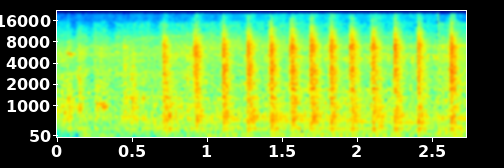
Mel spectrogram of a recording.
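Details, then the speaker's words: CAT 950M wheel loader diesel with a knock suspected to be a rod: sharp, even knocks, five or six a second, over the running note. Cutout test: cylinder 3 changed the sound a lot but still knocked, cylinder 5 changed nothing. "We ran the cylinder cutout test. So cylinder 3 did make a big change, but it was still knocking pretty hard."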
